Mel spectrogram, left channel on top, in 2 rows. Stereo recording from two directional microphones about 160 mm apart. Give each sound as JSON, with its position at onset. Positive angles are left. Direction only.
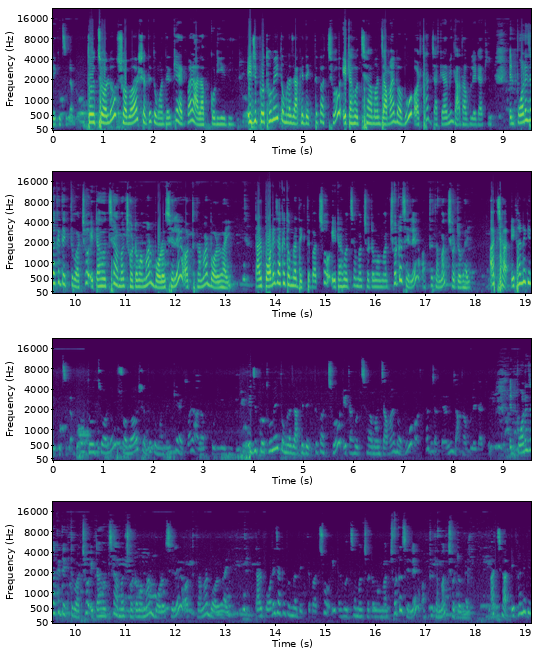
{"t": 0.9, "sound": "speech", "side_deg": 65}
{"t": 4.0, "sound": "a woman's voice", "side_deg": 50}
{"t": 5.8, "sound": "speech", "side_deg": 65}
{"t": 9.1, "sound": "a woman's voice", "side_deg": 45}
{"t": 18.3, "sound": "speech", "side_deg": 65}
